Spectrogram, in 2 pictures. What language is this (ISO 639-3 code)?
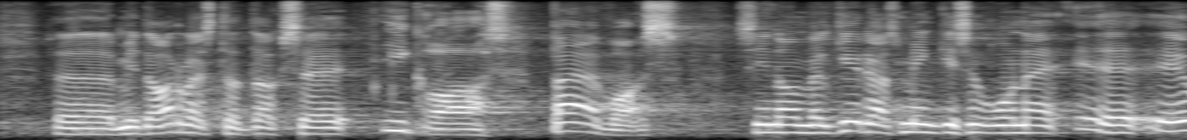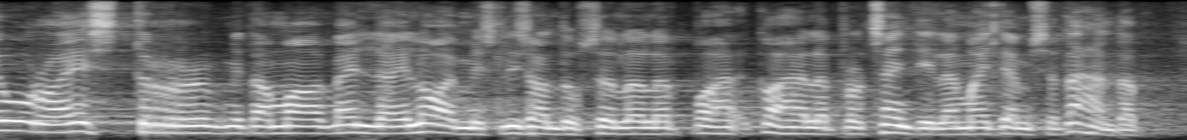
est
